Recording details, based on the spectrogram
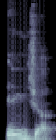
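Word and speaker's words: Asia: যেমন আমরা এটাকে এশিয়া বলে থাকি, এটা এশিয়া না হয়ে হবে এইজা, এইজা। কি আশ্চর্য হচ্ছেন না? এতদিন এশিয়া বলে আসলাম, এখন কি বলছে এইজা হবে। হ্যাঁ, এটাই সত্য, এইজা, এশিয়া নয়, এইজা।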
